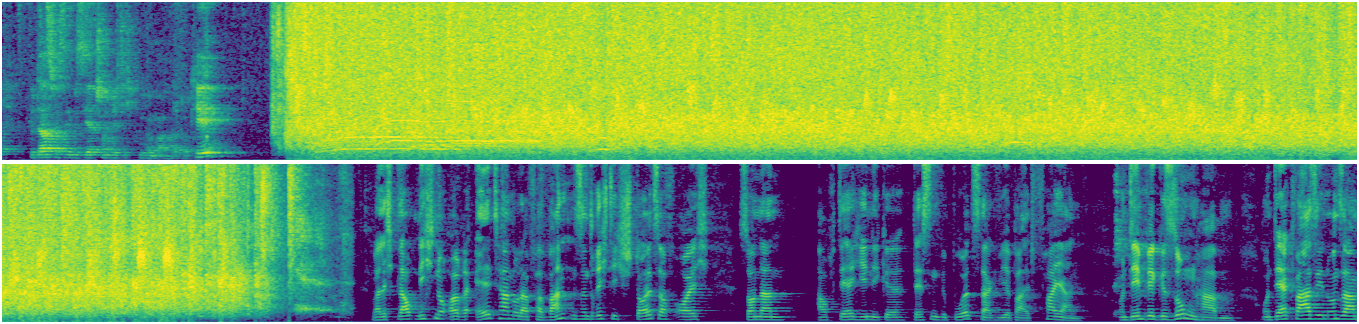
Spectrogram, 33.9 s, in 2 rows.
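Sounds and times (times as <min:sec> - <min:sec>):
speech: 0:00.4 - 0:03.0, 0:21.6 - 0:33.8
applause: 0:03.4 - 0:20.7.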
